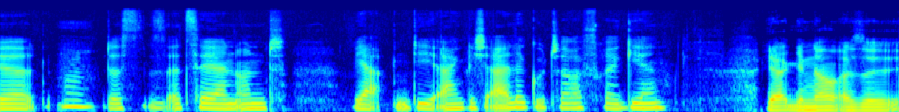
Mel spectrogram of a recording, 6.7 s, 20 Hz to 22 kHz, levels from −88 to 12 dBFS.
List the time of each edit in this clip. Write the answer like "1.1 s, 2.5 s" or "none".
2.9 s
